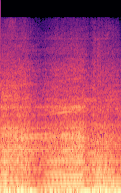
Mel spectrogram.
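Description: A motorcycle engine holding a steady high-revving note at speed, with wind buffeting the microphone; the engine note drops out about a second and a half in.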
